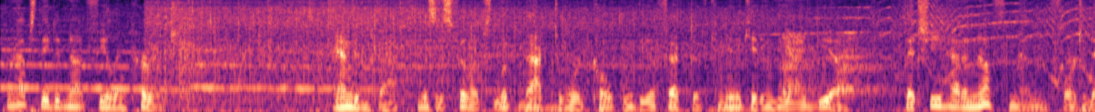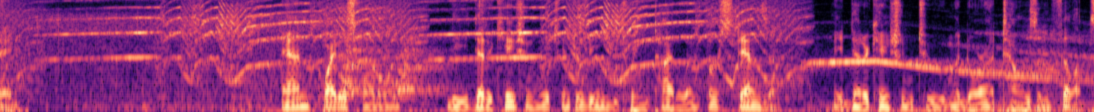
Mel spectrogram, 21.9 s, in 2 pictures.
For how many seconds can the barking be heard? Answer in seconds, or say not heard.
3 s.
